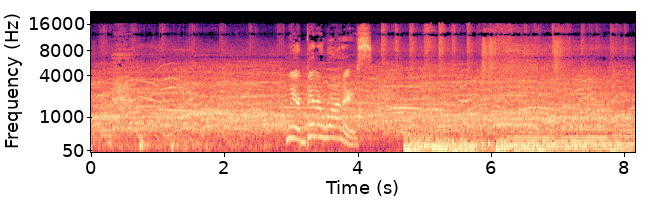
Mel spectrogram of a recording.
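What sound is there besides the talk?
crowd cheering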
